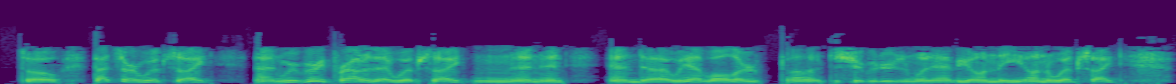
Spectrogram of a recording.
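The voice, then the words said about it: Southern American accent. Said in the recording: “I can't really get rid of that southern accent, whatever.”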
